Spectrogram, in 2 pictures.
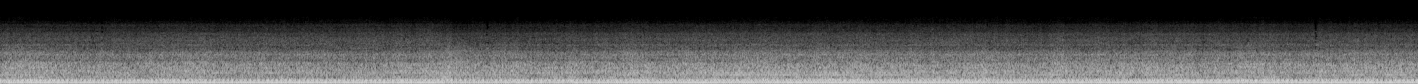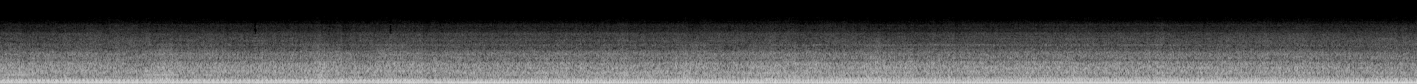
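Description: Steady drone of a Van's RV-10's piston engine and propeller, heard inside the cabin in flight; its tone shifts slightly about twenty seconds in.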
